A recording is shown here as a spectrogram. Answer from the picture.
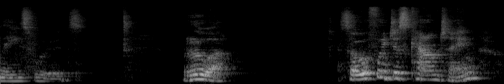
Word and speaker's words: rua: So the r is rolled in Te Reo. Rua, rua. So it's not rua because the r is the English pronunciation of the r. This is the Māori word, so it's r.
